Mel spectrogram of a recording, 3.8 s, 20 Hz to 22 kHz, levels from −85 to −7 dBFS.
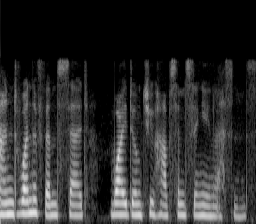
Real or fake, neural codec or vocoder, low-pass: fake; codec, 24 kHz, 0.9 kbps, WavTokenizer, medium speech release version 2; 7.2 kHz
